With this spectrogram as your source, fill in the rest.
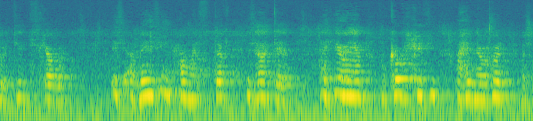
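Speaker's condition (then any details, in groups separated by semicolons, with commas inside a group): Traumatic brain injury; near-fatal injury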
